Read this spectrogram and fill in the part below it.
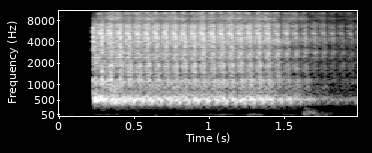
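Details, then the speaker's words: Commodore 4040 disk drive connected to an 8296 PET by a PET-to-IEEE cable under test: steady mid-pitched power-up hum about two seconds that fades evenly; drive responds and catalog works, cable good. "the drive makes its magical noise all right we'll type in catalog and it worked"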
